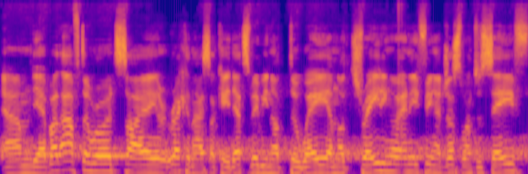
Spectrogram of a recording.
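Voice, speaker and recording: A man speaks at a fairly quick pace with a high pitch. Noticeable background noise and audible room echo fill the recording. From western Germany, near Bochum. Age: 20s. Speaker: Bitcoin educator and ambassador. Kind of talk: onstage fireside chat. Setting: stage with audience. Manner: casual.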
